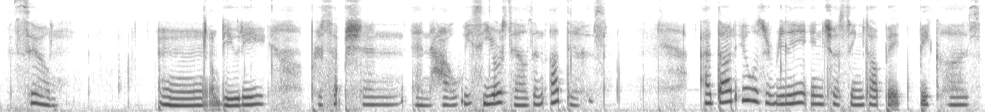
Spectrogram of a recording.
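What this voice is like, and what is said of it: Non-native English accent. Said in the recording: “maybe you picked up on an accent, but yeah, English is not my first language ... my accent can be rather inconsistent”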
